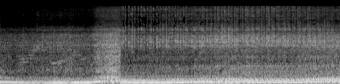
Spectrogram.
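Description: A hot rod engine revs loudly nearby.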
